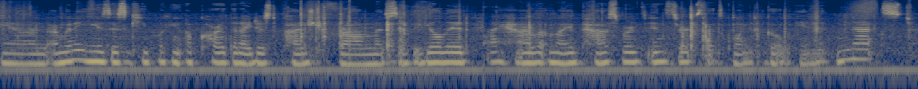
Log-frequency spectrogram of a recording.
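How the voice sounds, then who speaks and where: A woman talks through her planner setup in a soft, half-whispered voice, her throat still a little sore. Her pitch sits in an ordinary middle range. A steady hiss of background noise runs under the recording. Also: measured pace, hardly any pauses. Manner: soft, half-whispered narration of each step. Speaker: planner vlogger. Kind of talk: casual voice-over while setting up a planner.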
